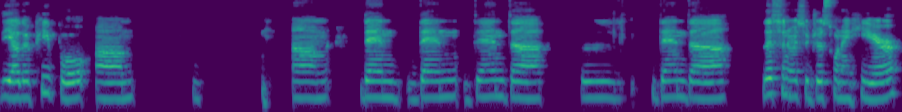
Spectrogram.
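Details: Adult woman who stutters, with repetitions audible; stuttering.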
